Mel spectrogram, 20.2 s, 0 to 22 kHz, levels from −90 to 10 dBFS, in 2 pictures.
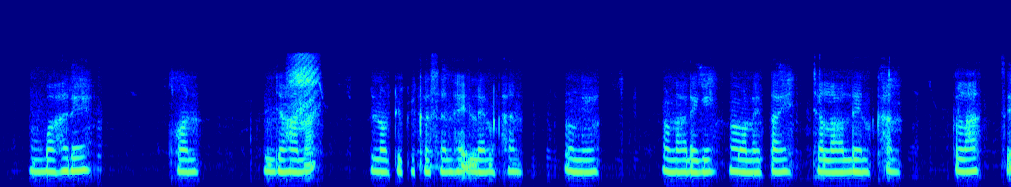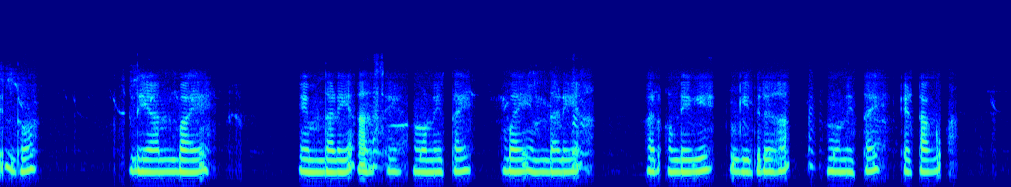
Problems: none marked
